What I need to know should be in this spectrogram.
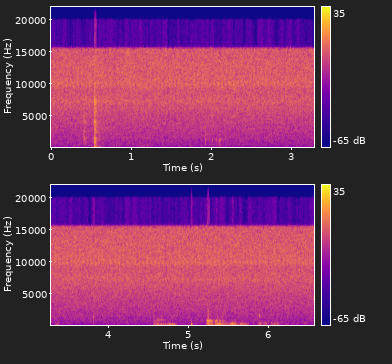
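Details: Hungry, empty stomach rumbling (borborygmi).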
